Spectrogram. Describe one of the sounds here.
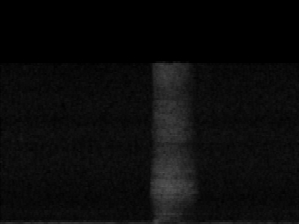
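A young woman sniffs.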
